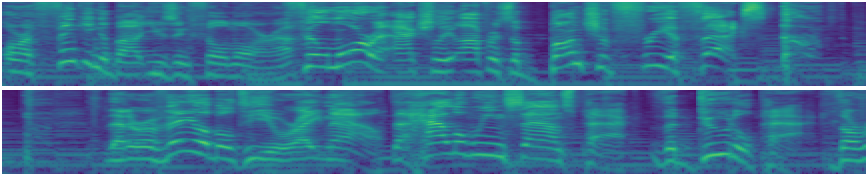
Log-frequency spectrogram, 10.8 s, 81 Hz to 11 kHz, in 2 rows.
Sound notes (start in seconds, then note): 4.7 coughing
